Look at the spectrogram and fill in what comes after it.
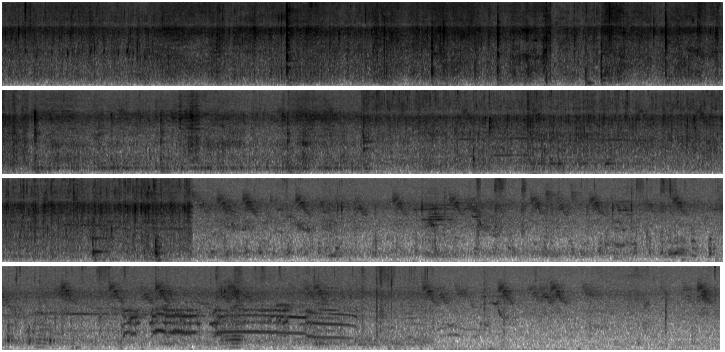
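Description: Beef stew sizzling and popping in a cast-iron pot; the sizzle cuts off suddenly a little past the middle. After it comes quieter outdoor ambience with a few chicken clucks and calls near the end.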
